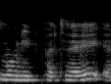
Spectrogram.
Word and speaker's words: Patè: How should I pronounce your last name? – Patè. – Patè, okay. – Yes. – Patè. Okay, I forgot to ask you, but I pronounce it right. – You pronounce it absolutely right.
